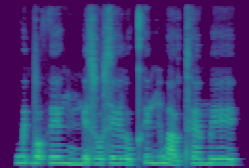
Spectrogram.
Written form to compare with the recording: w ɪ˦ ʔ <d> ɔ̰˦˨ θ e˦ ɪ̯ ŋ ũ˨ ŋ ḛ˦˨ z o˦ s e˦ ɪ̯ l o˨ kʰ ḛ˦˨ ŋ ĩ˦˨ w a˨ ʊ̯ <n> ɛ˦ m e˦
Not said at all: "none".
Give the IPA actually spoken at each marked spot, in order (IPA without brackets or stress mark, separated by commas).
d, tʰ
